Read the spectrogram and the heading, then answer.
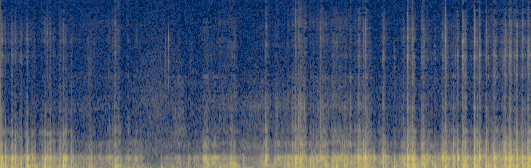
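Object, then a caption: Metal mesh microphone grille. Fingertips and nails of both hands scratch the hollow metal mesh grille of a black USB microphone, producing a dense, continuous rasping and tapping. The close-up scratches come through as muffled, boomy low-end rumbles and quick thumps, with almost no high or bright content. The sound swells and eases in uneven bursts for the whole stretch.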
